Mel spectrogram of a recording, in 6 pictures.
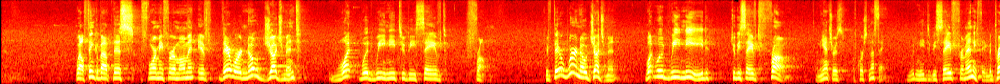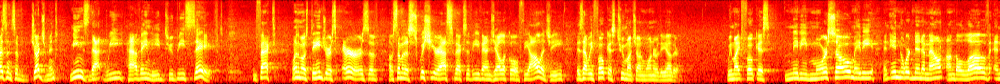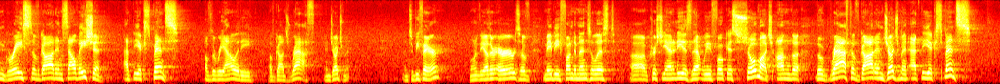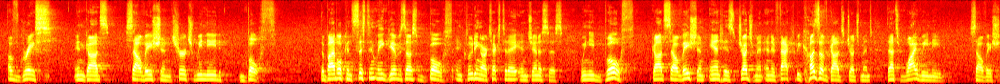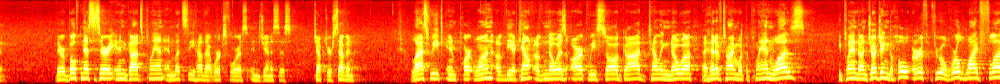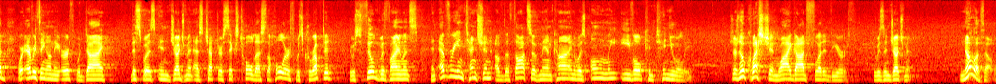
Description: Weekly Sunday AM sermon series in Genesis.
